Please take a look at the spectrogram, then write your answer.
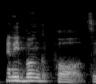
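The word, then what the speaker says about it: Kennebunkport: Kenny Bunkerport.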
